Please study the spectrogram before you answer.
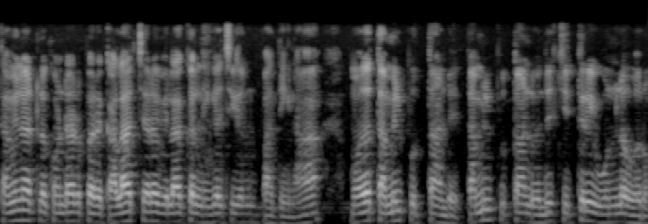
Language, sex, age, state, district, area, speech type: Tamil, male, 18-30, Tamil Nadu, Viluppuram, urban, spontaneous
